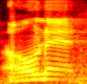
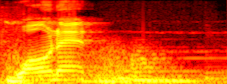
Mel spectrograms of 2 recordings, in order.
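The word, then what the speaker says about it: Onett: I always flip-flop the pronunciation of it. Onet, Wonet, Onet. I think it's supposed to be Wonet because it's like one. You got Wonet, Tucson, Threed, you know.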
